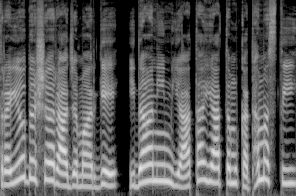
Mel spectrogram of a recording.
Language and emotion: Sanskrit, neutral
